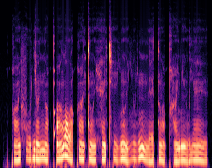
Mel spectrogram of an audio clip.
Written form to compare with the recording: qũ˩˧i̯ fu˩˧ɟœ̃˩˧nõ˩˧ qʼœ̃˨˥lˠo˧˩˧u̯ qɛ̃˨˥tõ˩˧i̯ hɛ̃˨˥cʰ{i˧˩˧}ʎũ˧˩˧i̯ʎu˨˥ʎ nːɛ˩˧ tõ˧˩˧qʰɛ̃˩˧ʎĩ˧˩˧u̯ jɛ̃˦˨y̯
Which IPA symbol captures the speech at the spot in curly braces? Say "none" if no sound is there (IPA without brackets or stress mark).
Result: i˧˩˧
